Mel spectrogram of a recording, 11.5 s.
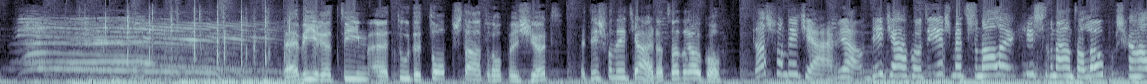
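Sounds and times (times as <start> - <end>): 
team cheering loudly: 0.0 - 3.0
scattered sharp claps or shouts: 0.4 - 2.9
speech: 2.8 - 11.4.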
